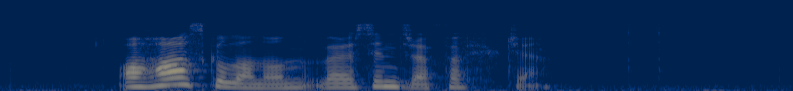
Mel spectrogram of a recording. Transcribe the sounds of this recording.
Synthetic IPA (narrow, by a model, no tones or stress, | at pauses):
ʔoːɦɑːskʊlɑnʊnʋæːɾəsʏnd̪ɾəfœltʰə̰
